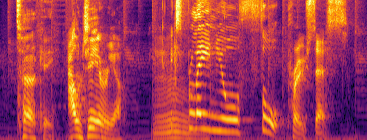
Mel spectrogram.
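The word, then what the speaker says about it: Türkiye: But then I remembered that Turkey's a really big place. Also, I think you'll find it's now pronounced Turkey.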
